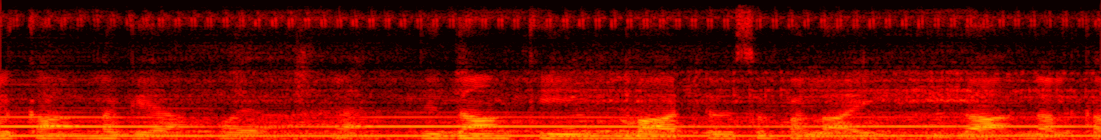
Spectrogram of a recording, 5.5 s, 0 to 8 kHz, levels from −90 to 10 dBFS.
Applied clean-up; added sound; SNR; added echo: none; Wind instrument, woodwind instrument; 1 dB; reverberation time 0.2 s.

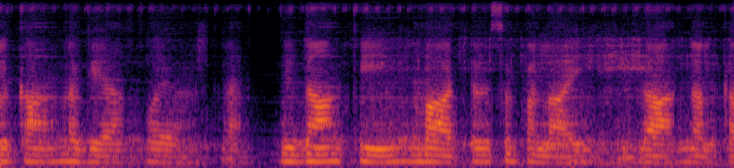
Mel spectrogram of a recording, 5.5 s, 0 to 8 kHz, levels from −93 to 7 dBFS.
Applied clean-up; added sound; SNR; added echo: neural separator model SepFormer DNS4.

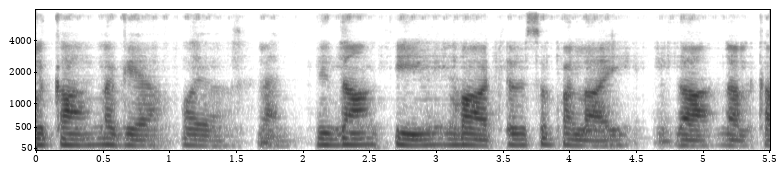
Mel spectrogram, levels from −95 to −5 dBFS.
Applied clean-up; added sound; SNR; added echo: neural mask model DeepFilterNet 3.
